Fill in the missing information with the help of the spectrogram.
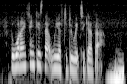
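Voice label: voice acting, es, female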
